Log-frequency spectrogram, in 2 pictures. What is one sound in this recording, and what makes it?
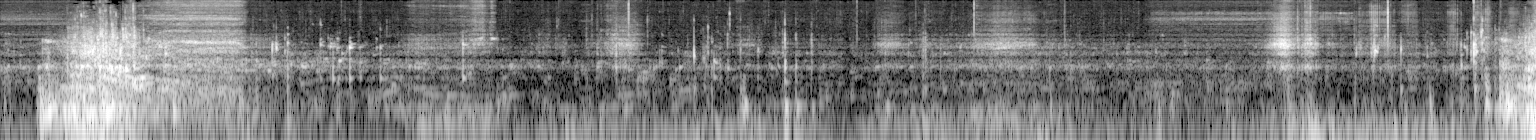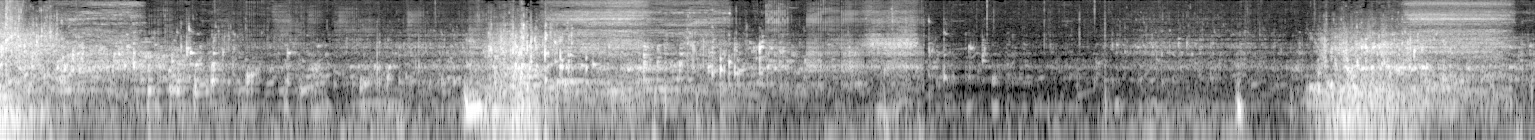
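Air bubbles rush and gurgle out of a diver's breathing gear underwater, in bursts.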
